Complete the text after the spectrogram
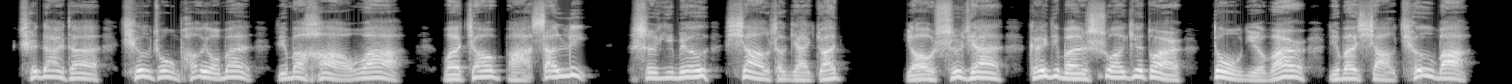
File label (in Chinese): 【模仿】男-老人; 马三立模仿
